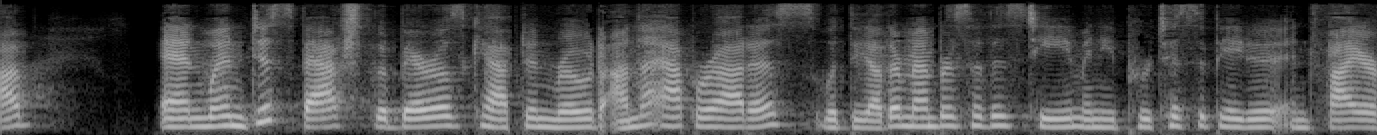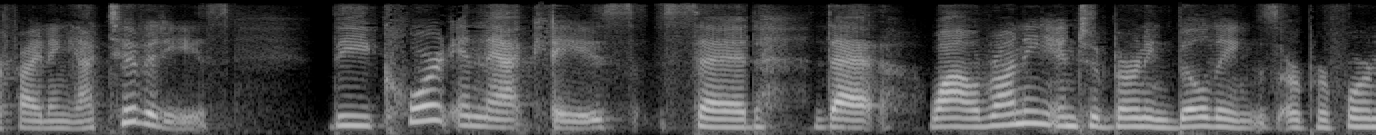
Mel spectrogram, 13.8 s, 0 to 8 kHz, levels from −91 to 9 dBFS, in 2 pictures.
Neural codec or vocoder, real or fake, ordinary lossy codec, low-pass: codec, 16 kHz, 0.5 kbps, X-Codec, HuBERT features, trained on LibriSpeech; fake; AAC, 32 kbps; 7.2 kHz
